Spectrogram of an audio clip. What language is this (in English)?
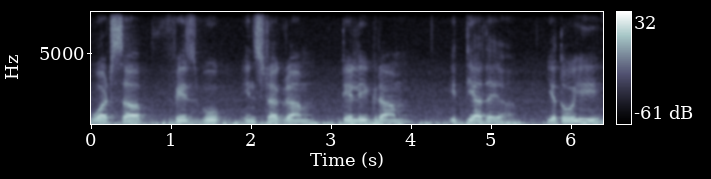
Sanskrit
